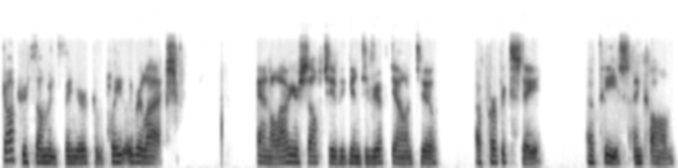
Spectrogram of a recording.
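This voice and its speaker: A woman leading a guided relaxation meditation in a soothing, unhurried way, pausing between short phrases. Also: deep voice, little pitch movement, dry recording, lo-fi sound. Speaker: guided imagery facilitator.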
